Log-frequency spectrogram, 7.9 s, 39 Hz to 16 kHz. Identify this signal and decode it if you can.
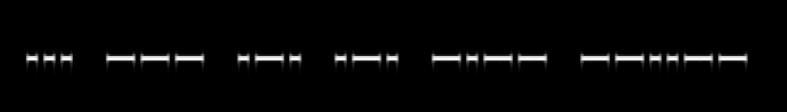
Morse code, heard as a keyed tone, about 14 wpm, spaced as for 12 wpm, 700 Hz. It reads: SORRY,
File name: Morsekurs / Witze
